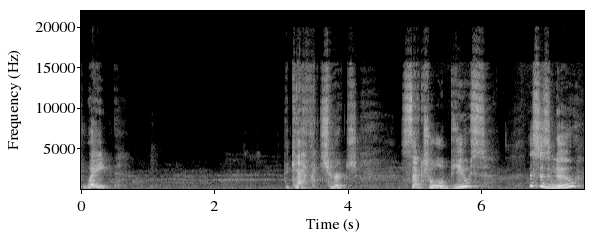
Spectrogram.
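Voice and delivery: high, loud fake astonishment; mock shock. Streamer reading a church abuse headline, sarcastic mock shock. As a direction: gasp at the news as if it's a total surprise.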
